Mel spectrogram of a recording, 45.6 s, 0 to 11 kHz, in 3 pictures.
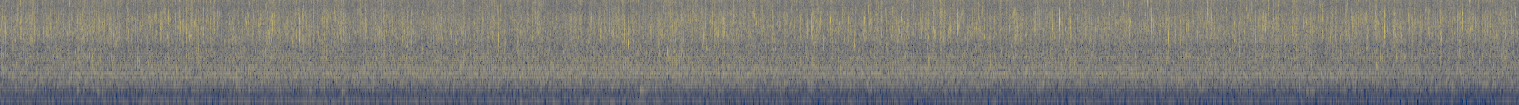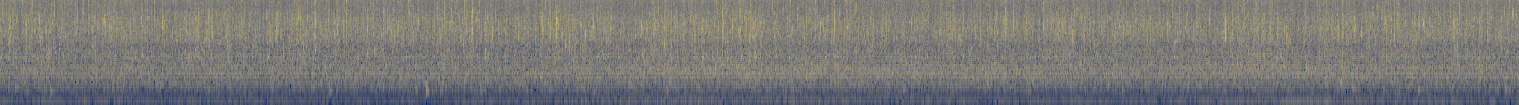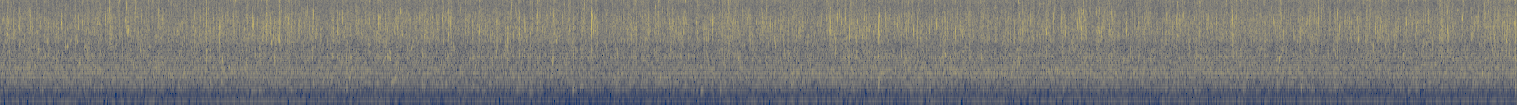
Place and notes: Listening by the stream through the Glen of the Downs Nature Reserve, Co. Wicklow, Ireland - The stream through the Glen
This is the sound of the stream running through the Glen of the Downs, combined with the stream of traffic that runs through the N11. Recorded with EDIROL R09.
29 July 2017, 13:30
